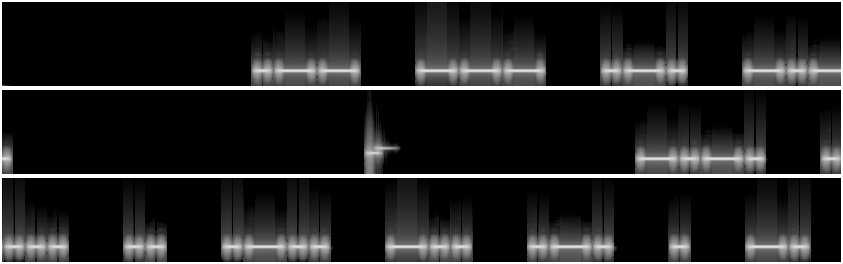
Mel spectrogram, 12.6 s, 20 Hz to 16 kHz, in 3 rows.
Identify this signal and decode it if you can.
Morse code, heard as a keyed tone, about 22 wpm, spaced as for 16 wpm, 700 Hz. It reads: WORK CHILDREN
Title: 2x Character Spacing - Top 500 Words - 22wpm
